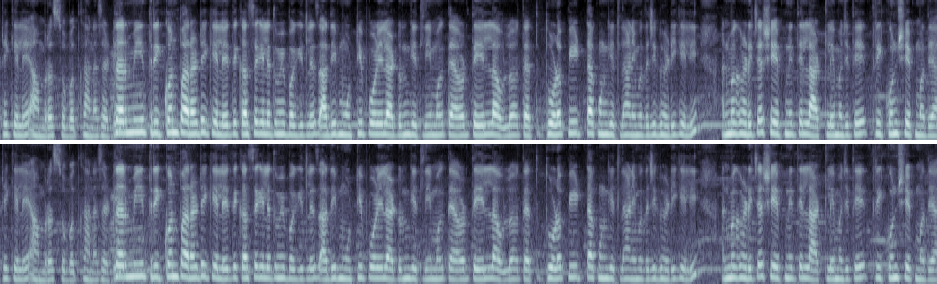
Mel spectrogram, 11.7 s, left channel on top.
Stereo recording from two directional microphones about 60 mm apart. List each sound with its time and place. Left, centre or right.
0.0 s a woman's voice: left
7.6 s a woman's voice: left
9.1 s a woman's voice: left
